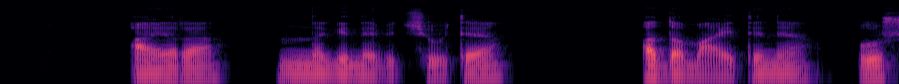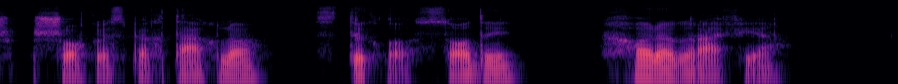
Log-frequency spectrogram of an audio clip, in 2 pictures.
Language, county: Lithuanian, Kaunas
